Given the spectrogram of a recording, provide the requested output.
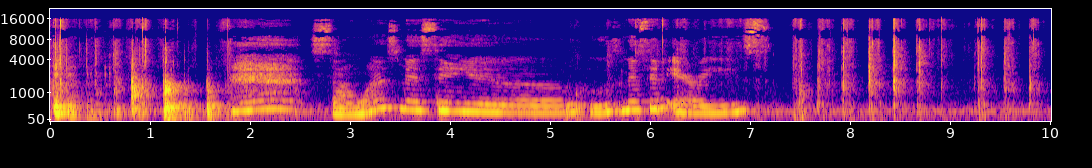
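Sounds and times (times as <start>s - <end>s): cards being shuffled: 0.0s - 1.8s, 7.4s - 10.0s.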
